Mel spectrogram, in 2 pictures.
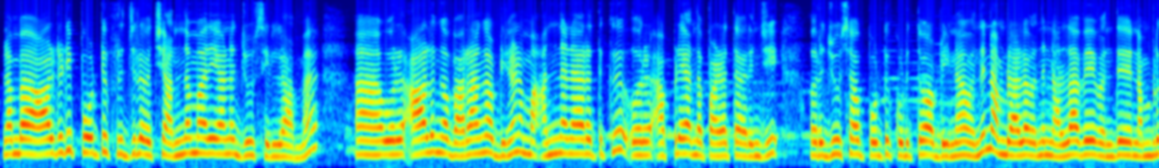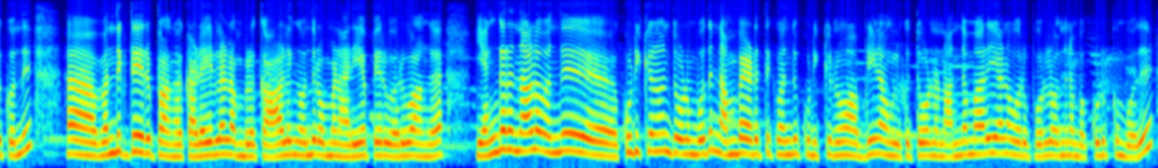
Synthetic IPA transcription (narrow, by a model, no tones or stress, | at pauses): nɐmbɐaːlɾɐɽipoːʈːɯfɪɾɪd͡ʒɪlɐʋɐt͡ʃːɯɐnd̪ɐmaːd̪ɾɪjaːnɐd͡ʒuːsɪlːaːmɐ | ɔɾɯʔaːɭɯŋɡɐʋɐɾaːŋɡɐɐpːɐɽɪnːaːnɐmːɐʔɐnd̪ɐneːɾɐt̪ːɯkːɯʔɔɾɯʔɐpːɐɽijɐnd̪ɐpɐɻɐt̪ːɐɐɾɯɲd͡ʒi | ɔɾɯd͡ʒuːsaːɣɐpoːʈːɯkːɔɽɯt̪ːõːɐpːɽɪnːaːʋɐnd̪ɯnɐmːɐɭaːlɐʋɐnd̪ɯnɐlːaːʋeːʋɐnd̪ɯnɐmːɐɭɯkːɯʋɐnd̪ɯ | ʋɐnd̪ɯk̬ːɪʈːeːɪɾɯpːaːŋɡɐkɐɽɐjɪlɐnɐmːɐɭɯkːɯaːɭɯŋɡɐʋɐnd̪ɯɾɔmbɐnɛɾɐjapeːɾʋɐɾɯʋaːŋɡɐ | ɛŋɡɐɾɐnd̪aːlʊ̃ʋɐnd̪ɯkʊɽɪkːɐɳʊ̃nt̪̬oːɳːɯmpoːðɯnɐmbɐɪɽɐt̪ːɯkːɯʋɐnd̪ɯkʊɽɪkʲːɐɳʊ̃ːɐpːɐɽɪnːɐʋɐŋɡɐɭɯkːɯt̪oːɳːɐɳʊ̃ɐnd̪ɐmaːdðɾɪjaːnɐɔɾɯpɔɾɯɭʋɐnd̪ɯnɐmːɐkɔɽɯkːɯmpoːðɯ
